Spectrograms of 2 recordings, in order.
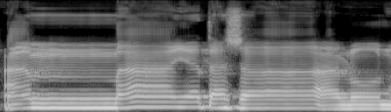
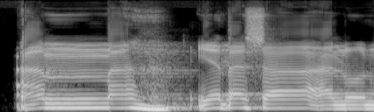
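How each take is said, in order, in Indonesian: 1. Amma berakhir dengan vokal panjang. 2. Amma berakhir dengan bunyi h. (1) "ini tapi ada alifnya" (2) "amma dengan ha"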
